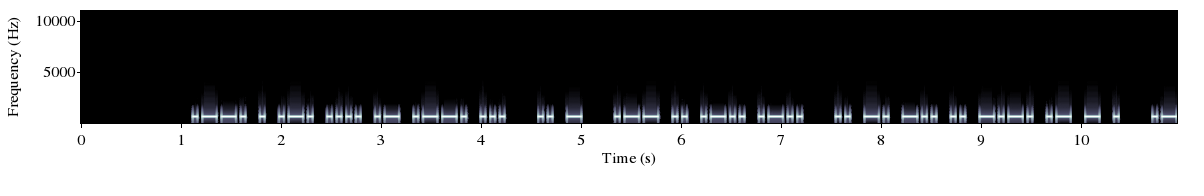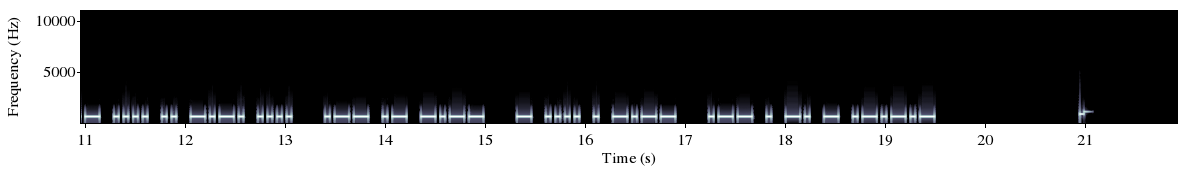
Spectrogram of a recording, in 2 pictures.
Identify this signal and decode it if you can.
Morse code, heard as a keyed tone, about 25 wpm, 700 Hz. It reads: PERHAPS IT WILL INDICATE WHICH WAY THEY WENT.
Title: Sentences from Top 1300 Words 25wpm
